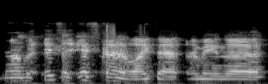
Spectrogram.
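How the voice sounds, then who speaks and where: A man hosting a casual podcast chat, talkative and quick to laugh. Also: medium pitch, sharp tone, dull audio.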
